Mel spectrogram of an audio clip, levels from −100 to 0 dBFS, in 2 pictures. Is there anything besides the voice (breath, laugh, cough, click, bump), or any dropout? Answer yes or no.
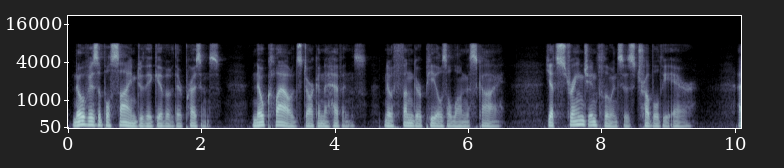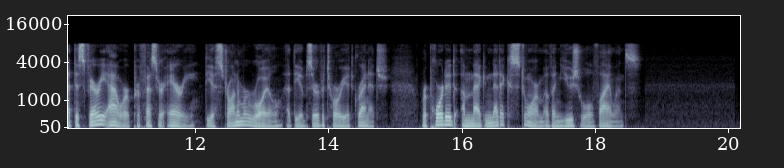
no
